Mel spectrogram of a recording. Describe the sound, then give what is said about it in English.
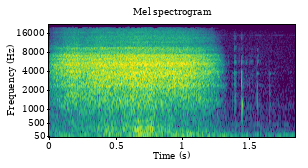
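A long, steady breath drawn in through the nose, a soft airy hiss that holds evenly for over a second, then stops and leaves near silence with a few faint small sounds. “We gonna deep breath in.”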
